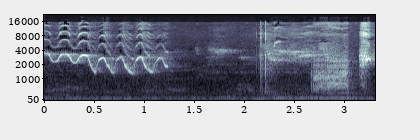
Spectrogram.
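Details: Javan myna song, bird nodding while singing, used to train young mynas: a rolling warbled whistle repeated about six times, then a pause and a harsh grating burst.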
